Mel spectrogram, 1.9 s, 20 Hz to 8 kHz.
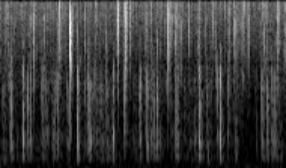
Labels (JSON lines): {"label": "biophony, sea urchins (Echinidae)", "recorder": "SoundTrap 600 or HydroMoth"}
